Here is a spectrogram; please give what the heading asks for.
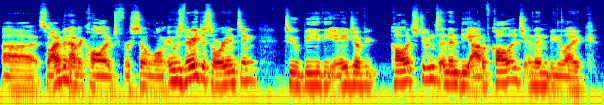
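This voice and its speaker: A man's voice: mid-range voice, expressive, fairly quick, fairly bright tone. A man in his twenties from Florida, a comedian guest in casual chat who asks curious, analytical questions and rambles with many fillers. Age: 20s.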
